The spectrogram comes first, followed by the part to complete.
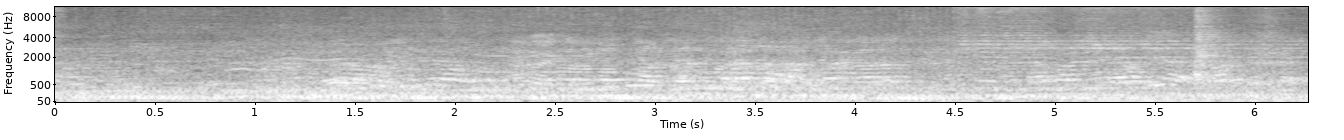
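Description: A steady low motor-like rumble under faint background voices, with a sharp knock just before the end.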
